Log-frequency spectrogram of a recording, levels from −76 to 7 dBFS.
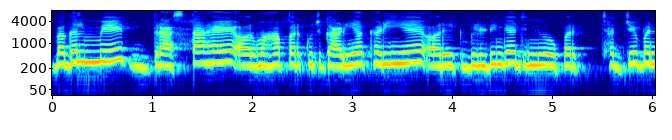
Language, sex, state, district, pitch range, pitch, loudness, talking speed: Hindi, female, Bihar, Vaishali, 240-275 Hz, 255 Hz, -22 LUFS, 220 wpm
